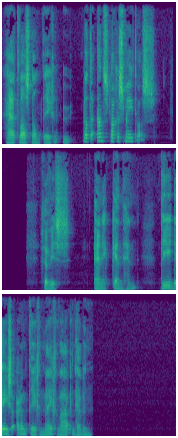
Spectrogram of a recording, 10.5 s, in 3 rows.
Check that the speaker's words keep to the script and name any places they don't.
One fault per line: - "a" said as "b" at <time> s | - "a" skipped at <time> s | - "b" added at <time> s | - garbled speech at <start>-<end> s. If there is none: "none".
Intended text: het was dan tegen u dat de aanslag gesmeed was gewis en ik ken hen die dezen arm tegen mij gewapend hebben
none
